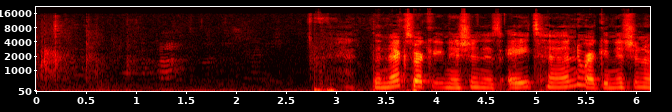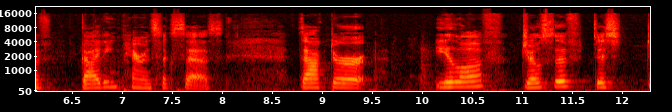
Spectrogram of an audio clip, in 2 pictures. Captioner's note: applause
